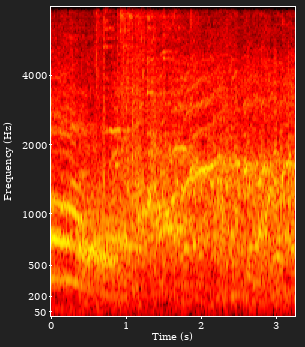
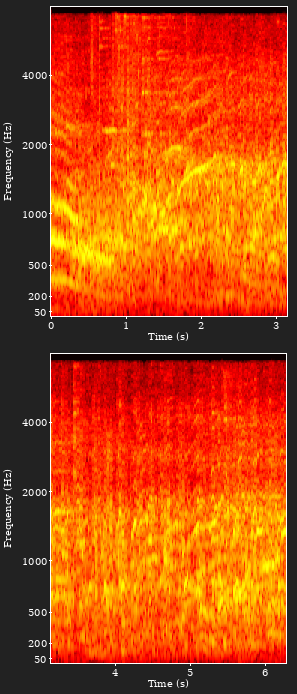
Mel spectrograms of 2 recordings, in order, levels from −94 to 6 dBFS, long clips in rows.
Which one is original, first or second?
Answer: second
